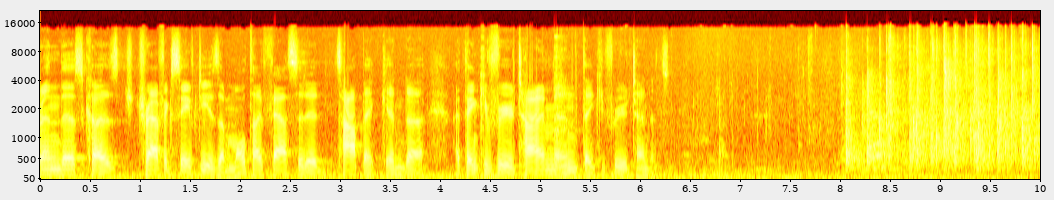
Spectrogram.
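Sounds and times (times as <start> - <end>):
audience applauding: 8.0 - 10.0.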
